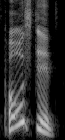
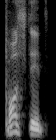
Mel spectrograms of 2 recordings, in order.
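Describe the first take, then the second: First: The word is pronounced the English way. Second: The word is pronounced the German way. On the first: The speaker calls it right. "Es heißt Post-it. Es ist Englisch" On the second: The speaker calls it wrong. "Nicht Post-it"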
